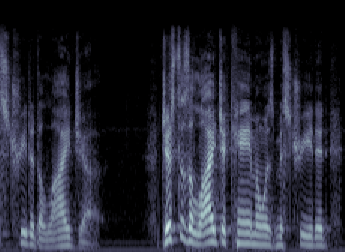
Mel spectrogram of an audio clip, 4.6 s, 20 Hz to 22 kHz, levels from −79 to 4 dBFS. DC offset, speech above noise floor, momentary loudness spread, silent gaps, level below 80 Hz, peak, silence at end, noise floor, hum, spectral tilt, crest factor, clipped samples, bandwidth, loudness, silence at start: under 0.1%; 36 dB; 13 LU; none; -60 dBFS; 0 dBFS; 0.1 s; -59 dBFS; none; -3.5 dB/octave; 24 dB; under 0.1%; 14.5 kHz; -22 LUFS; 0 s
